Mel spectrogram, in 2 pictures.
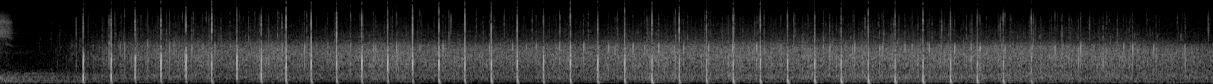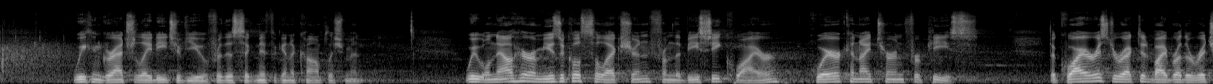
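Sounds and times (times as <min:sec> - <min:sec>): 
crowd applauding: 0:00.8 - 0:12.6
speech: 0:12.9 - 0:16.0, 0:16.8 - 0:22.0, 0:22.6 - 0:24.2.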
